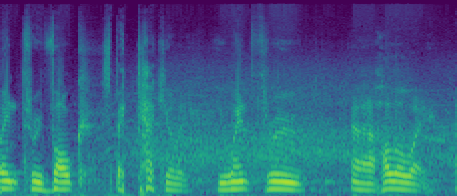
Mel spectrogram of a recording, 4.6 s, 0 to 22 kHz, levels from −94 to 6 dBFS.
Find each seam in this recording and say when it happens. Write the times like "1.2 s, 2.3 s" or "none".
none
